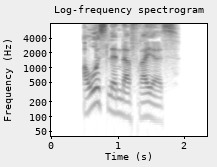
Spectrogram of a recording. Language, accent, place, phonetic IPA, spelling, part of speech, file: German, Germany, Berlin, [ˈaʊ̯slɛndɐˌfʁaɪ̯əs], ausländerfreies, adjective, De-ausländerfreies.ogg
- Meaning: strong/mixed nominative/accusative neuter singular of ausländerfrei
